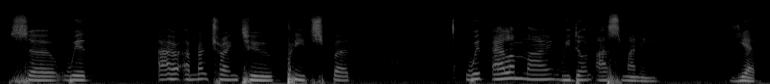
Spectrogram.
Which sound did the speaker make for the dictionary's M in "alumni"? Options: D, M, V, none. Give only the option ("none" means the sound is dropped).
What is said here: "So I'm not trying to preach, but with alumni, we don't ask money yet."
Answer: M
